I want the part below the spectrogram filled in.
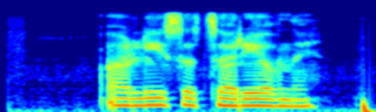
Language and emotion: Russian, neutral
